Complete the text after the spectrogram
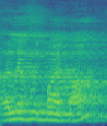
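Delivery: usual speaking voice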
